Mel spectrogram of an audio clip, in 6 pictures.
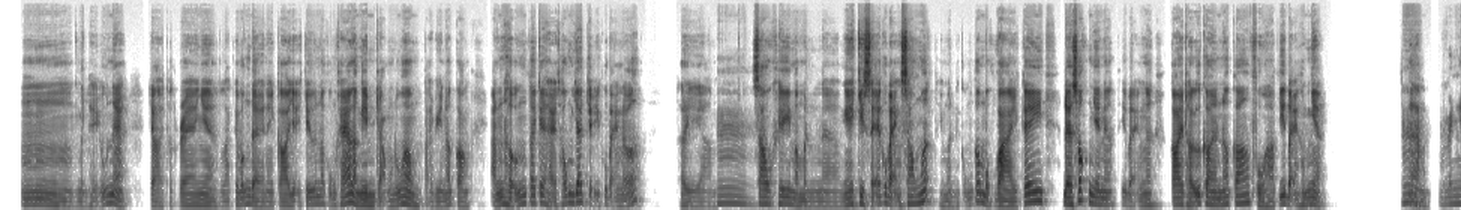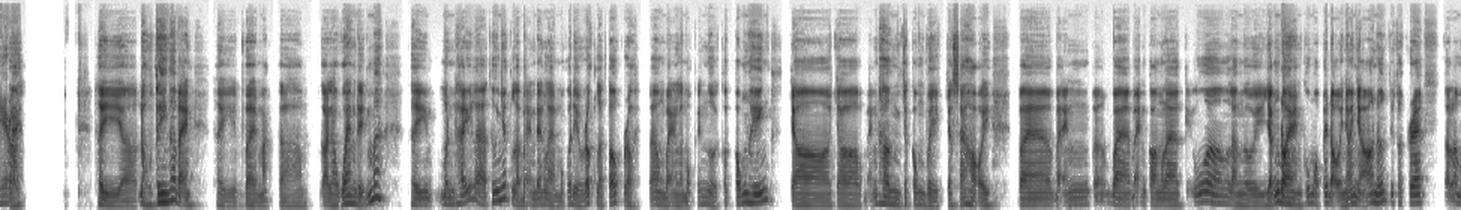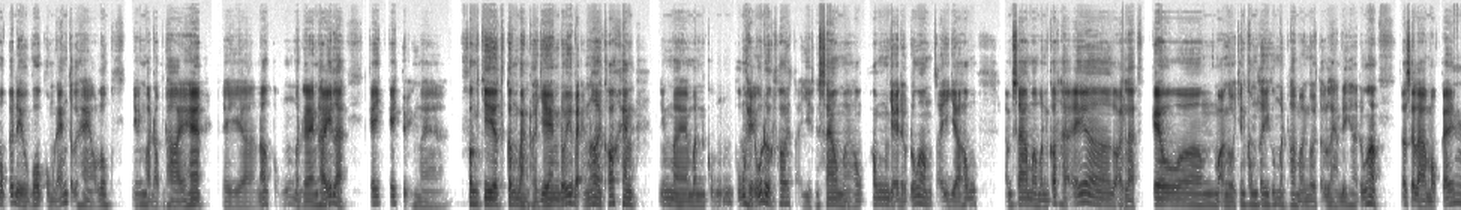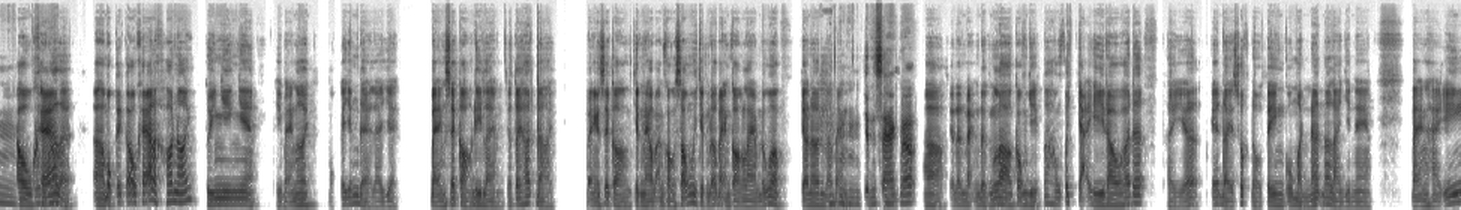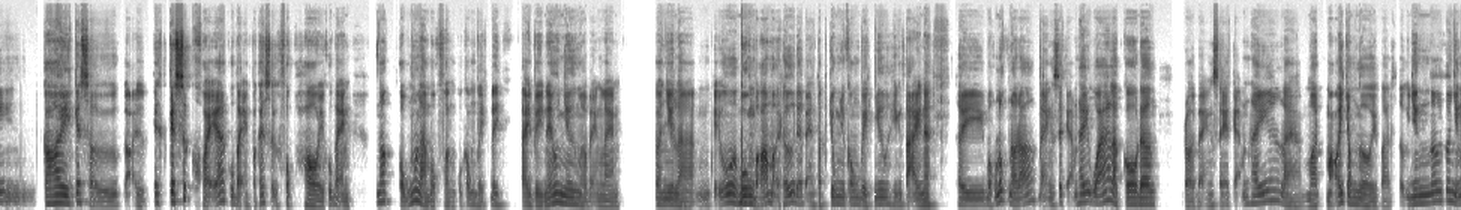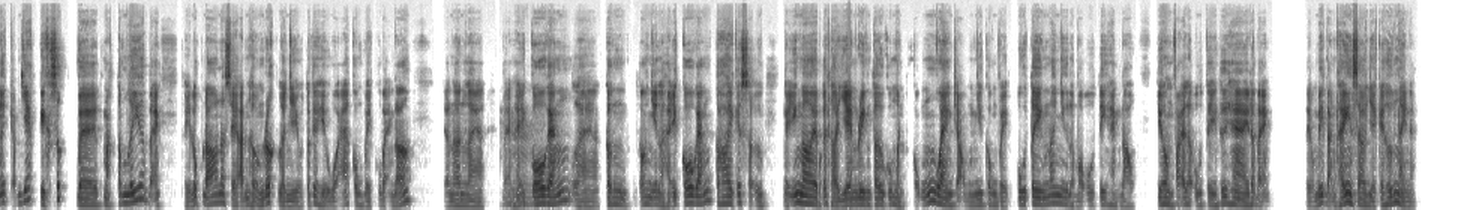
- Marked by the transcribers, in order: other background noise; tapping; laugh
- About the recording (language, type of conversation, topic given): Vietnamese, advice, Làm thế nào để đặt ranh giới rõ ràng giữa công việc và gia đình?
